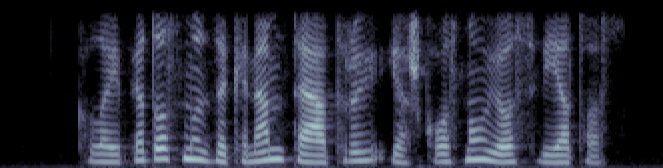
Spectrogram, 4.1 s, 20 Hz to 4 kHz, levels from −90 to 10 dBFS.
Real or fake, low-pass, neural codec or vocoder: real; 3.6 kHz; none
